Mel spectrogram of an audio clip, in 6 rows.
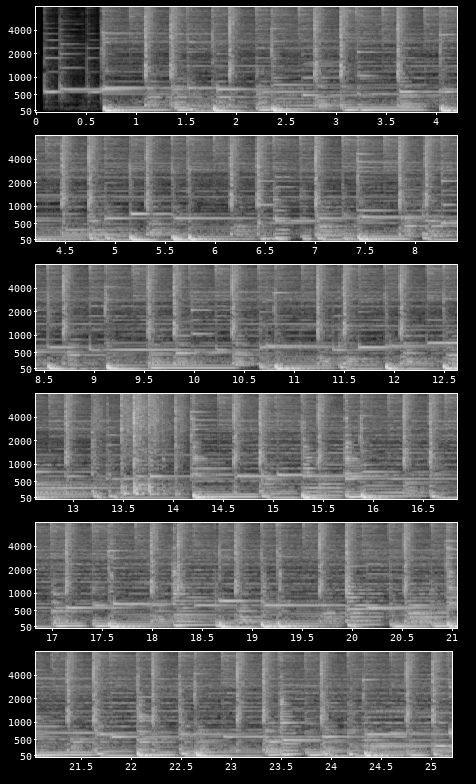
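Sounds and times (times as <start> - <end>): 
easy elevator music: 0.1 - 25.2.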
